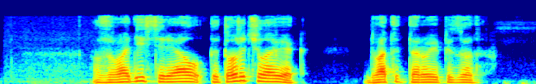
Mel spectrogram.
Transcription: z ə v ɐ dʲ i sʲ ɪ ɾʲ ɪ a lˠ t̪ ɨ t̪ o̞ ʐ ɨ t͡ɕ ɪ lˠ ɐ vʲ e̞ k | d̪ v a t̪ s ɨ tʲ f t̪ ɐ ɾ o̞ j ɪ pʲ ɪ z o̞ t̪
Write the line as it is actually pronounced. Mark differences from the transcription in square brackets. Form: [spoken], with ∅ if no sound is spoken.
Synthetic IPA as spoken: z ə v ɐ dʲ i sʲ ɪ ɾʲ ɪ a lˠ t̪ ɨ t̪ o̞ ʐ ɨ t͡ɕ ɪ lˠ ɐ vʲ e̞ k | d̪ v a t̪ s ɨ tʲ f t̪ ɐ ɾ o̞ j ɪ pʲ ɪ z o̞ t̪

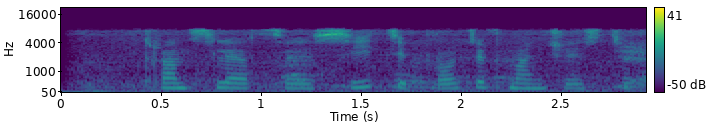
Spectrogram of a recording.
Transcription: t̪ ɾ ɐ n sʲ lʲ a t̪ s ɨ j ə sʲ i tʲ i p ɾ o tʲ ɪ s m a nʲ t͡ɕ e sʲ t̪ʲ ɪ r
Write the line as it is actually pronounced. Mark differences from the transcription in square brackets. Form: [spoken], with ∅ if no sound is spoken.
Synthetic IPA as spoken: t̪ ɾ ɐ n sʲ lʲ a t̪ s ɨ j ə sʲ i tʲ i p ɾ o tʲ ɪ [f] m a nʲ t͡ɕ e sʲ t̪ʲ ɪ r

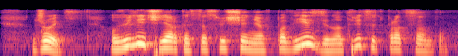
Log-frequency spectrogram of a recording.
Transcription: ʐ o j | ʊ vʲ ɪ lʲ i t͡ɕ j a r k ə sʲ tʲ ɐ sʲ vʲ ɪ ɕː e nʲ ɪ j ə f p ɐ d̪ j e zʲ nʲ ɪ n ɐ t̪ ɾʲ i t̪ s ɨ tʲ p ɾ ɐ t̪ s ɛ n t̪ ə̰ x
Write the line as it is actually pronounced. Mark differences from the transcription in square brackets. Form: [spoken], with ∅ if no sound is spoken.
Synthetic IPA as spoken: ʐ o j | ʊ vʲ ɪ lʲ i t͡ɕ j a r k ə sʲ tʲ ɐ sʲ vʲ ɪ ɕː e nʲ ɪ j ə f p ɐ d̪ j e zʲ [dʲ] ɪ n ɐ t̪ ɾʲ i t̪ s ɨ tʲ p ɾ ɐ t̪ s ɛ n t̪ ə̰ [f]

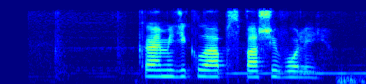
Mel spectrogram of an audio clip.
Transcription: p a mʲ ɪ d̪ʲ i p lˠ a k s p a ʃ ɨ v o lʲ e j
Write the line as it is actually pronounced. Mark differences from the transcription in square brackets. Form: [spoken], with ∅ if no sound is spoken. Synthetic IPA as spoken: [k] a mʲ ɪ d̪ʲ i [k] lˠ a [p] s p a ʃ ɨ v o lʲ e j

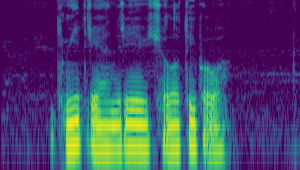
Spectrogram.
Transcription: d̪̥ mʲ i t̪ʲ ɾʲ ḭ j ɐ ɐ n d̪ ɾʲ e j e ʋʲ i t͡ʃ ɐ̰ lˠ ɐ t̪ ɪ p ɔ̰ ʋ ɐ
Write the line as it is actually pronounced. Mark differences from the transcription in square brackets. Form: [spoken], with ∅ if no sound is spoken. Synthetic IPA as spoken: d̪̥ mʲ i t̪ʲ ɾʲ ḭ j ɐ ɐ n d̪ ɾʲ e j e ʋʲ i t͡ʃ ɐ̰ lˠ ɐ t̪ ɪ p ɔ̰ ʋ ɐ

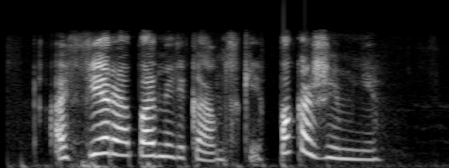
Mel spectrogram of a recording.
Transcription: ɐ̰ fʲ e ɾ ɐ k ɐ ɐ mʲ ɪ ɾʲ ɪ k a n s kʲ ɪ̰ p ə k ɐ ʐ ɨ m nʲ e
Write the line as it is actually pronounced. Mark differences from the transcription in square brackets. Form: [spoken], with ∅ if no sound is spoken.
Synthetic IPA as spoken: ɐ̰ fʲ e ɾ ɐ [p] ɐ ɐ mʲ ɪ ɾʲ ɪ k a n s kʲ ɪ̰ p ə k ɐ ʐ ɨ m nʲ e

